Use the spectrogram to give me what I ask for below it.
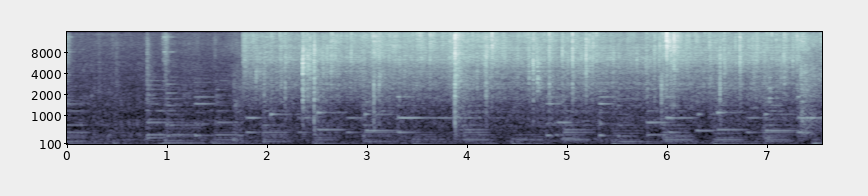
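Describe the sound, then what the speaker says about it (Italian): Pheasant skewers sizzle steadily on an oiled griddle, a loud continuous frying hiss with crackles, while music plays beneath it. "Adesso andiamo a posizionare i nostri spiedini sulla piastra."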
